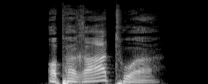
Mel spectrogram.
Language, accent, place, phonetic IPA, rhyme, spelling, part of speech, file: German, Germany, Berlin, [opəˈʁaːtoːɐ̯], -aːtoːɐ̯, Operator, noun, De-Operator.ogg
- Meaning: operator (mathematical operator)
